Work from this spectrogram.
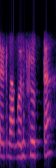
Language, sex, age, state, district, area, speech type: Odia, female, 18-30, Odisha, Mayurbhanj, rural, conversation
